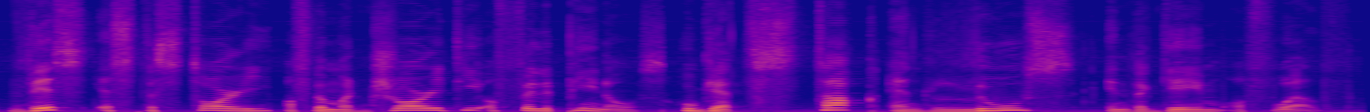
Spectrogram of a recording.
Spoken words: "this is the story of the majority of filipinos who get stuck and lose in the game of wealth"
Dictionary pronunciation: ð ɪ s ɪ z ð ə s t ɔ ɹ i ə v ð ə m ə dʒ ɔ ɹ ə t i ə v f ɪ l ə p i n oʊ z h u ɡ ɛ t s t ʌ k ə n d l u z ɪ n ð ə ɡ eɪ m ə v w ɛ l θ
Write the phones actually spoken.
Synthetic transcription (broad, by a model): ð ɪ s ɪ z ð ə s t ɔ ɹ i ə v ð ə m ə dʒ ɔ ɹ ə t i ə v f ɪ l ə p i n oʊ s h u ɡ ɛ t s t ʌ k ə n d l u s ɪ n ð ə ɡ eɪ m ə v w ɛ l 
